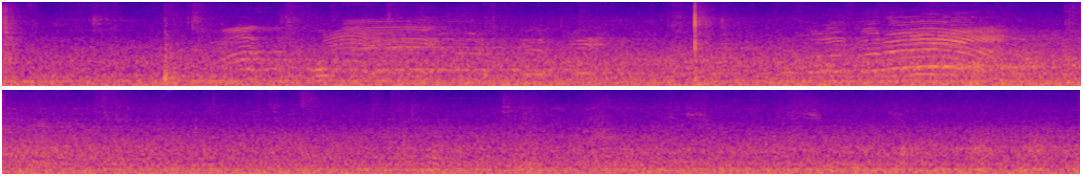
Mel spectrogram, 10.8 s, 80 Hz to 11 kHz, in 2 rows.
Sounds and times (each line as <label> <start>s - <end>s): baseball practice 0.0s - 6.1s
